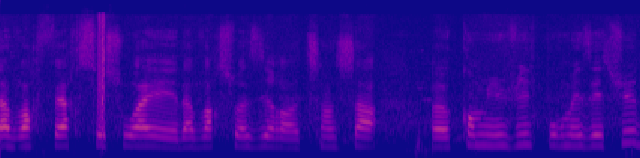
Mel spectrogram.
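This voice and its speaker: A woman with an Arabic accent speaks at a fairly high pitch in a monotone, flat way. The sound is dry and close with no echo, and the recording is very clean with a silent background. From Morocco. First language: Arabic (speaking French). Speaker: university student. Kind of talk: interview. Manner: hesitant, many fillers.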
